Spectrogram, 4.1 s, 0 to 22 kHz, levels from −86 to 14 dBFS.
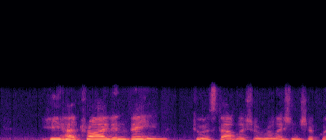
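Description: Opus voice compression runs through the whole speech clip. The band stops near 8.9 kHz, which fits wideband SILK coding, and the excitation is coarsely quantised, consistent with a bitrate around 10 kbps. The result is muffled, hoarse and slightly robotic.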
